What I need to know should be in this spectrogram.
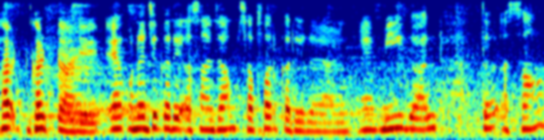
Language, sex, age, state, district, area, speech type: Sindhi, female, 30-45, Maharashtra, Thane, urban, spontaneous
